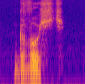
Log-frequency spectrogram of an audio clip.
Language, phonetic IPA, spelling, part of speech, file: Polish, [ɡvuɕt͡ɕ], gwóźdź, noun, Pl-gwóźdź.ogg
